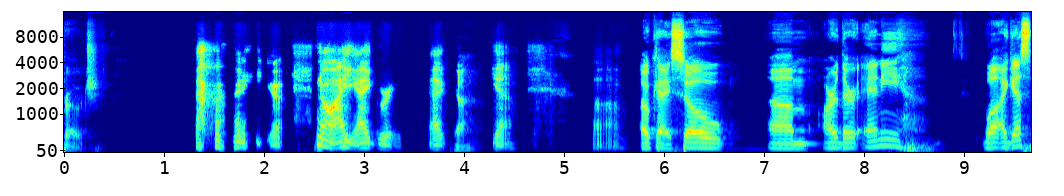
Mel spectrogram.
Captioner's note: chuckles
